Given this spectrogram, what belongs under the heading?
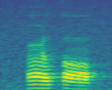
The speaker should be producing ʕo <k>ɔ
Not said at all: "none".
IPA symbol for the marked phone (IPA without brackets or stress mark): k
